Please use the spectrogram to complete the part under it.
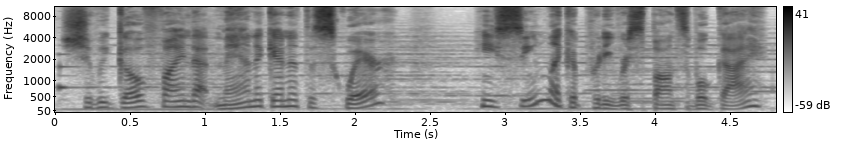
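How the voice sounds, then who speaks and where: Lowish, thoughtful adventurer. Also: female voice, animated, normal speed, over music. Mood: pensive, cautious. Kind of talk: video game voice acting.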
